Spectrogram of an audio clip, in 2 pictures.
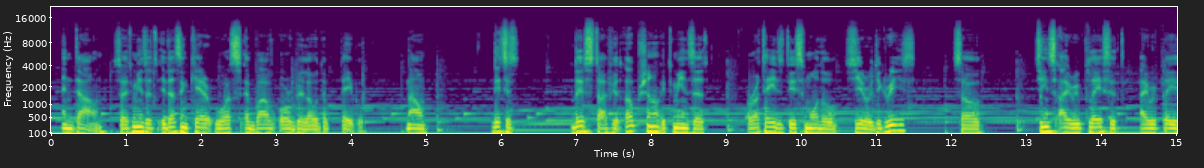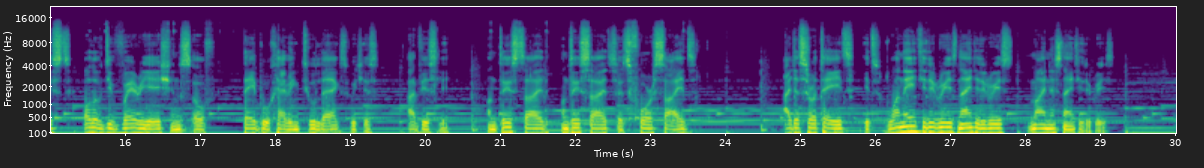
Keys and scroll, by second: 0.0-2.8 typing, 4.1 l, 6.3-7.1 typing, 11.4 Escape, 11.5-13.2 typing, 14.3 super+2, 18.1 ctrl+z, 21.4 ctrl+z, 22.1 ctrl+z, 23.6 ctrl+z, 23.9 super+1, 24.8 Escape, 25.2-27.6 typing, 29.4-30.0 typing.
